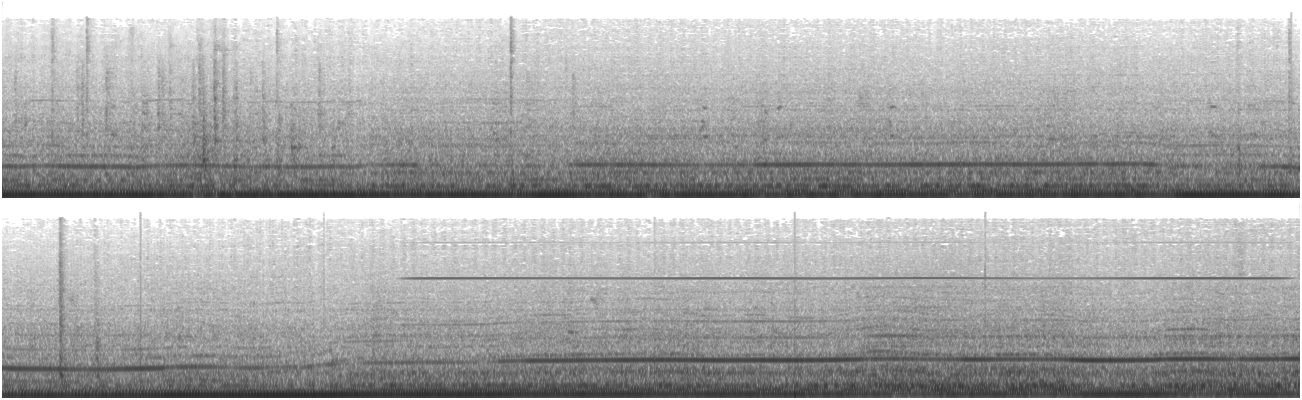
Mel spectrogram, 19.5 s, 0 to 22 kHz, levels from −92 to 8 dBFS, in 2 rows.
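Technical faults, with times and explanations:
2.23, 7.19, 9.67, 12.15, 14.63 and 17.11 s: audio missing between chunks. The everyday sounds skip briefly, losing a sliver of roughly 20 ms each time, with the two sides butted together. The steady spacing of about 2.5 s points to a recorder likely dropping samples at each chunk boundary.
10.78 and 15.68 s: DC step. The waveform's zero line jumps suddenly, so you get a low thump while the sounds carry on unchanged. The offset then drains away at the rate of a 20 Hz high-pass, so there's no lasting shift afterward.
12.67 s to the end: feedback whistle. A thin, steady 5.2 kHz tone sits about 20 dB under the sounds, swelling and fading slowly in level. It's likely a speaker-to-mic loop hovering right at the edge of feedback without quite running away.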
